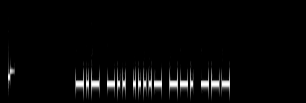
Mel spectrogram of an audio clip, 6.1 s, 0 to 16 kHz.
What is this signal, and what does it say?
Morse code, heard as a keyed tone, about 23 wpm, 700 Hz. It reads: KD4GO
